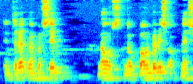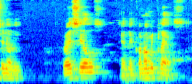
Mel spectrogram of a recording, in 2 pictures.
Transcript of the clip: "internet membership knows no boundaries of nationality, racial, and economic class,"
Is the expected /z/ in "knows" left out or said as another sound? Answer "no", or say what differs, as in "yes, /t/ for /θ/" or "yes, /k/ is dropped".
yes, /s/ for /z/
